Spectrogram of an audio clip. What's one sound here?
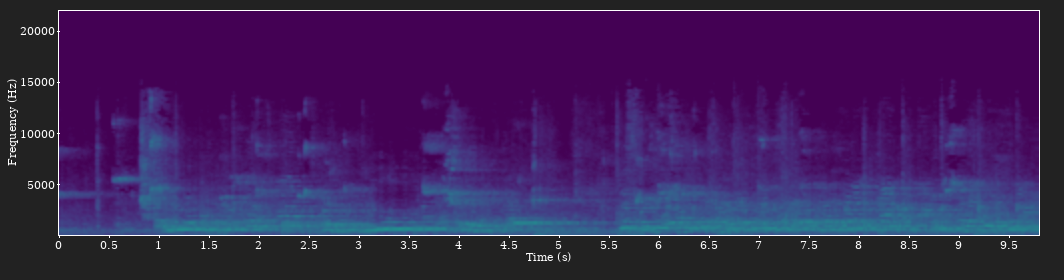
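A crowd cheers and shouts loudly in an echoing gym.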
